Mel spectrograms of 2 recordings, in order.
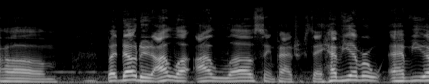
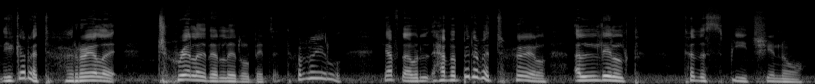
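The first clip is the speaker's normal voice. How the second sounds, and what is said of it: Attempted Irish accent, not awful. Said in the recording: “Let me try. See if you do an Irish accent ... That wasn't awful. That was not awful.”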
